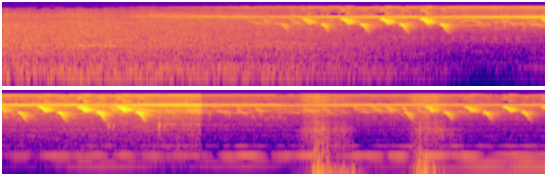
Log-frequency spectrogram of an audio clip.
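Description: Small birds chirping in quick series of short downward-sweeping chirps, several a second, as a morning ambience. Two loud thumps about a second apart come near the end.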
